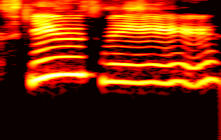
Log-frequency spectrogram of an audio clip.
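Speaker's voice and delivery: amplified booming voice. Calling out at a silent house, using magic: magically loud voice. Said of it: "use thaumaturgy to make my voice real loud".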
